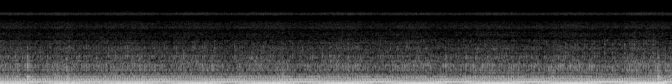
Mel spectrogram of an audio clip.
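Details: 2019 VW MK7 GLI, Stage 2 ECU/DSG tune, catted downpipe, intake, intercooler, cat-back exhaust: after cold start revs 1900-2000 then 1100; nearly warmed up, low idle surges gently up and down, as if revving.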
